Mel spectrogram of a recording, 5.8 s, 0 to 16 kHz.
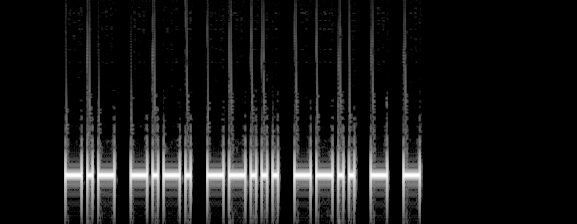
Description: Morse code, heard as a keyed tone, about 22 wpm, 700 Hz. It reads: KC7ZTT
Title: USA Call Signs - 6 Characters - Repeated 3x - 22wpm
